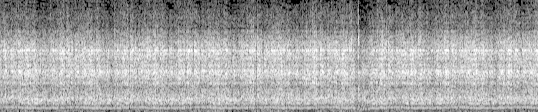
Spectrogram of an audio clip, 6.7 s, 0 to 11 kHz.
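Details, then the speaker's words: Old hybrid Ford F350 bumpside, long-sitting, cold weather, two-barrel carb: steady cranking without a cough or catch; crank no start despite spark and fuel confirmed, owner suspects spark not reaching the plugs or the cold. "I should have coughed by now got Spark It's got fuel I wonder if maybe it's not getting sparked out to here gotta check them all spark and fuel means you should run"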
